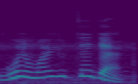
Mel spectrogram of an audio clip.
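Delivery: put-on high, plaintive child's protest; childish whine. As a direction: whine it up high like a hurt kid. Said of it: "And I'd be like".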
